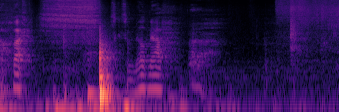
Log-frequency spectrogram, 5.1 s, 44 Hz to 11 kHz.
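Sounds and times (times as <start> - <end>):
mouth rinsing and spitting: 0.1 - 2.2, 4.2 - 5.0
speech: 0.2 - 0.5.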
